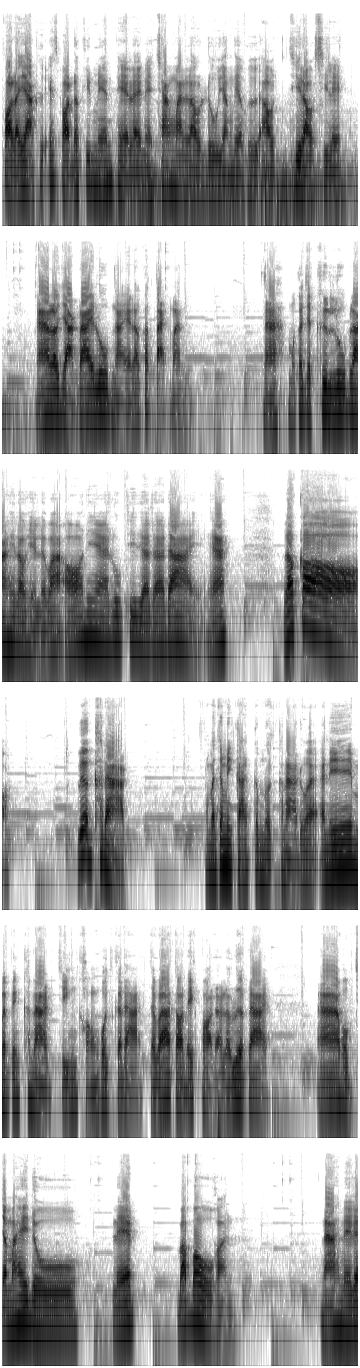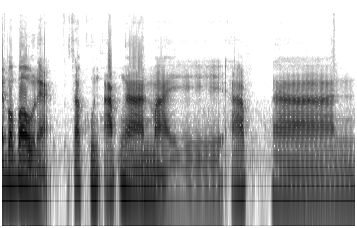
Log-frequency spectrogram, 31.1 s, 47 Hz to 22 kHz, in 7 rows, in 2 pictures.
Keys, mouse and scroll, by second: 4.4 click, 6.2 click, 23.2 click, 24.4 click, 25.6 click.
